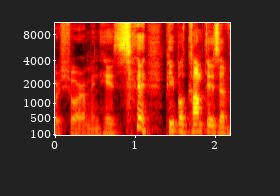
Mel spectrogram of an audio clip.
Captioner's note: chuckles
